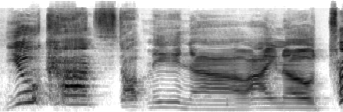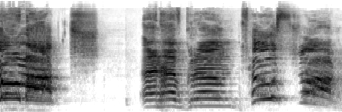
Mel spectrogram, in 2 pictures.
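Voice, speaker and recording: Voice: mid-range voice, huge pitch swings, extremely slow, vocal fry, pushed and bright, exaggerated voice. A performer playing a bombastic, paranoid male investigative journalist in a melodramatic, declamatory stage audio drama. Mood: defiant, grandiose. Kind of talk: theatrical live audio comedy drama.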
